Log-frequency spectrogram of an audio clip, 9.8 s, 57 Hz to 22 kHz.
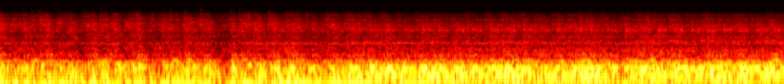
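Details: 1984 Chevy truck with 454 Gen 6 7.4L big-block swap, first run after fixing a fuel line leak, radiator cap off: deep steady idle, even low rumble, no knocks or misses; normal idle.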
